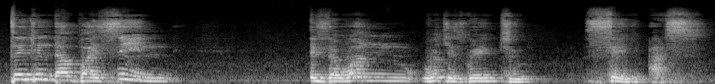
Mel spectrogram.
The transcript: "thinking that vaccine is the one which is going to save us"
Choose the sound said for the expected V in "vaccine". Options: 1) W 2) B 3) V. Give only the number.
2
